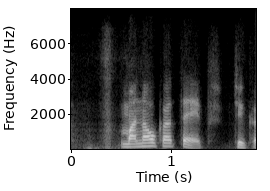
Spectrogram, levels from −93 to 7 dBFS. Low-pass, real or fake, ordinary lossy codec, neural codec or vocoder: 7.2 kHz; fake; Opus, 32 kbps; codec, 16 kHz, about 1 kbps, DyCAST, with the encoder's durations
